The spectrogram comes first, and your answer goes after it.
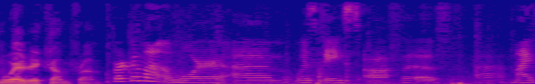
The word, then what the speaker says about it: Bergamot + Amor: Bergamot Amor.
